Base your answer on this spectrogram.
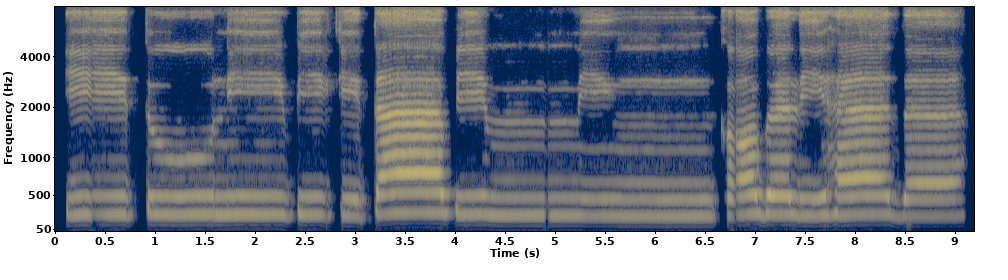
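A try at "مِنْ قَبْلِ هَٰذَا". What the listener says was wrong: Tambah tebal pada ikhfa hakiki. Min qabli hadza.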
